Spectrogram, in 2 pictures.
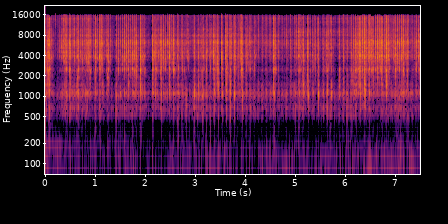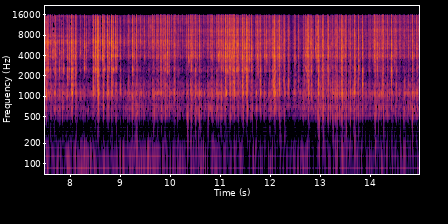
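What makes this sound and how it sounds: A wooden stylus scratches across the right side of a coated scratch-art card held at its bottom edge. The result is a steady stream of dry, bright, rasping scratches made of many quick strokes, with almost no low end and brief pauses between passes.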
